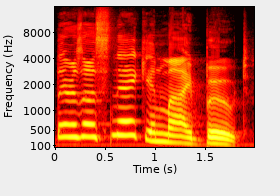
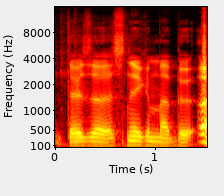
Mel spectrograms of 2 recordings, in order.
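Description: First: Much higher, louder, slow cowboy drawl; Woody impression. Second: Laughing through it. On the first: Doing Woody's catchphrase for friends, much higher slow cowboy voice. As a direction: stretch the words out slowly in a high cowboy voice. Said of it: "He says". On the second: Pretend. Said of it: "there's be like".

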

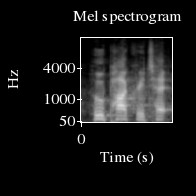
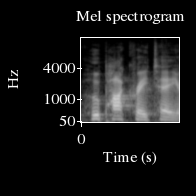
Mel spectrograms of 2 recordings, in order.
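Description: First: "hupocrite" with oo sound, hoo-po-krit-ay; Greek pronunciation. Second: "hupocrite" hoo-po-kri-tay, hesitant retry; "hupocrite" repeated tentatively with oo; Greek pronunciation. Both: Shown as a demonstration. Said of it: "the way that you pronounce hypocrite in that original language was".

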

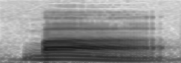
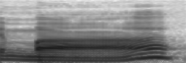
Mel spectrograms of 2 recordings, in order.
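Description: First: "ma" said with the Thai tone for come; Thai word for come. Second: "ma" said slowly with the Thai tone for dog; Thai word for dog. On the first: Missionary demonstrating Thai tones to the congregation, "ma" meaning come. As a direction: say "ma" as the Thai word come, tone held mid and even. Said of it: "that means come". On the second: Missionary contrasting Thai tones, "ma" meaning dog, said slowly. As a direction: draw out "ma" as the Thai word dog, the tone set apart from the first take. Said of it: "that means dog". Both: Shown as a demonstration.

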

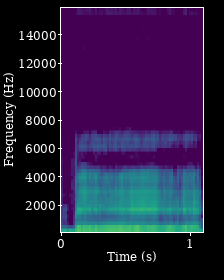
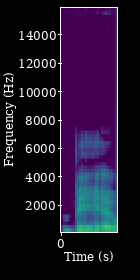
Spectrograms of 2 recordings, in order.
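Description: First: "beer" drawled as a broad Australian "bee-ah"; broad Aussie accent on "beer", stretched vowel; thick Australian accent. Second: Said in the usual way. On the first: Shown as a demonstration. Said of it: "in a really, really thick Australian accent". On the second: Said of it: "we call it".

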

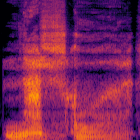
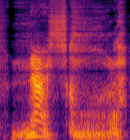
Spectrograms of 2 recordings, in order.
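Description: First: Much lower, fearful hushed Nazgul; hushed dread; shivering. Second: Louder, much lower Nazgul with a shudder; louder fearful hiss; shivering. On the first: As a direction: savour the word Nazgul with dread. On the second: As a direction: spit out Nazgul with foul relish. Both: Acted. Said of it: "shivering and licking his lips".

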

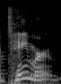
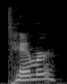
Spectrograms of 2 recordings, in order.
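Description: First: Tamer said TAY-mer, long a as in tame; corrected Tamer. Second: Tamer said TAM-er, short a as in cat; mispronounced Tamer. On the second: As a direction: say Tamer as TAM-er, rhyming with hammer. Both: Real, not acted. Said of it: "or Tamer".

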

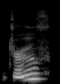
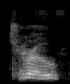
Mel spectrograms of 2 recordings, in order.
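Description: First: "Drove" said as "druv", questioning; "Drove" said like "druv" with a rising question; mispronounced. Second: "Drove" said properly as "drohv", falling; "Drove" fixed to "drohv" with a little laugh; corrected. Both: Shown as a demonstration.

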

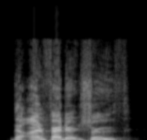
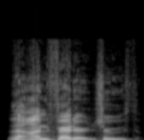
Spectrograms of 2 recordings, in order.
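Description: First: Unfettered punched louder and higher; unfettered said as an emphatic louder repeat; stress on unfettered. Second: Said in the usual way. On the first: Shown as a demonstration. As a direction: hammer the word unfettered.

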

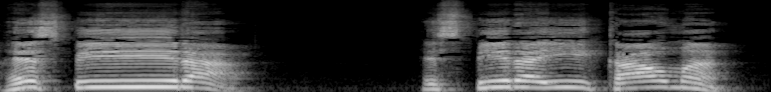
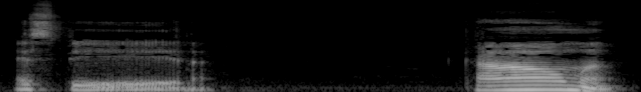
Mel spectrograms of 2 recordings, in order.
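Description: First: Respira stretched slow and loud, pitched high; insistent call to breathe. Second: Respira breathed soft and slow, almost gone; hushed calming. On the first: Pastor urging a hot-headed brother, drawn-out loud Respira. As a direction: belt out a long Respira. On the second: Pastor soothing a brother about to explode, soft slow Respira. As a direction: let Respira fade into a hush. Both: Shown as a demonstration. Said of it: "Eu falo, Irmão, respira".

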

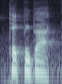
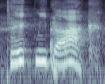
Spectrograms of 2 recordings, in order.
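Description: First: Said in the usual way. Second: Higher, slow, drawn-out repeat of "Take me back"; slow high mock plea. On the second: Retelling the French girl's demand to friends, slow high mock plea.

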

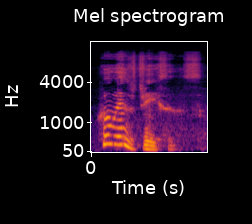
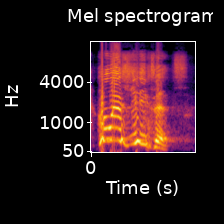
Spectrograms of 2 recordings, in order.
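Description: First: Much softer and slow, almost to oneself; hushed question. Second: Called out high and ringing; ringing question. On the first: Preacher repeating to the congregation, hushed and slow. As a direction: let it sink in quietly. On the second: Preacher asking the congregation, raised and ringing. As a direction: throw the question to the hall. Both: Acted.

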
